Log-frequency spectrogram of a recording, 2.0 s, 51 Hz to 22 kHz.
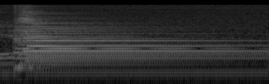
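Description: Acoustic guitar strummed once on an A7 chord (an A shape with G on the top E string), the chord ringing on and slowly fading.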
